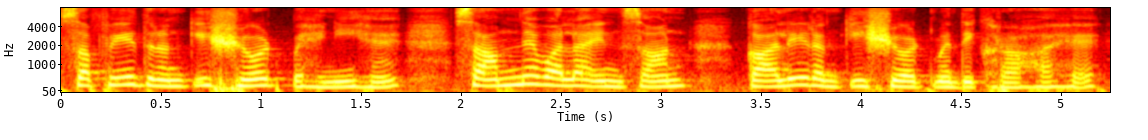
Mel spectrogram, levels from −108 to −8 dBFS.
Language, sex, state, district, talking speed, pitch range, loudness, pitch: Hindi, female, Bihar, Gopalganj, 215 wpm, 195-235 Hz, -18 LUFS, 210 Hz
